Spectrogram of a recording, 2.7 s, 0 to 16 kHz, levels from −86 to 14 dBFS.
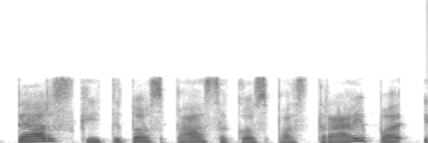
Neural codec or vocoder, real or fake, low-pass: none; real; 7.2 kHz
